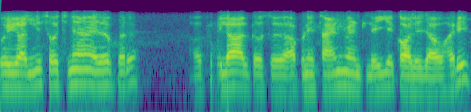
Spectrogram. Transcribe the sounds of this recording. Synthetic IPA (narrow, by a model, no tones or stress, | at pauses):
koːiːɡəlnĩːsoːt͡ʃneaɪd̪əpʰɪɾ | pʰɪlaːlt̪õʊsaːpɳiːəsaːɪnmɛ̃ɳʈləieːkɔːleːd͡ʒaːoːɦəɾiː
